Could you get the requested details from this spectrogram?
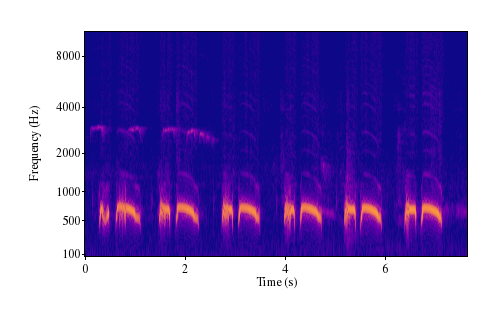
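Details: Spotted dove in the giọng đồng voice, cooing continuously in fighting style to lure wild doves: six phrases in steady succession, each a short two-part note followed by a drawn-out, slightly descending coo, about one phrase per second.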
